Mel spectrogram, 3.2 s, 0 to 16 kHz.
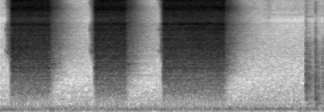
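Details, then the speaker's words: Refilling a 1 lb propane bottle: after the fill hiss stops, valve off and tank removed, three sharp half-second hisses as the valve is pressed to purge excess air; takes five or six cycles to fill. "all right now once you don't hear that anymore turn the valve off take the tank off you want to purge that a little bit excess air"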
